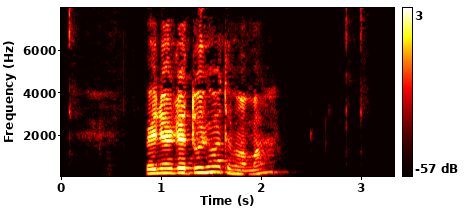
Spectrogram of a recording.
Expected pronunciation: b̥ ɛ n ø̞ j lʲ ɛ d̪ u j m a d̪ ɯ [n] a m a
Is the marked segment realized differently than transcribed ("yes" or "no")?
yes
